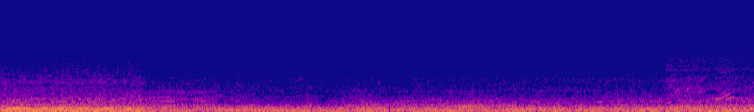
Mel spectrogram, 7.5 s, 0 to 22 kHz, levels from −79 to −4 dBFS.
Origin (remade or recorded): recorded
